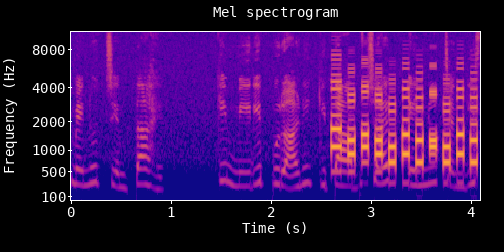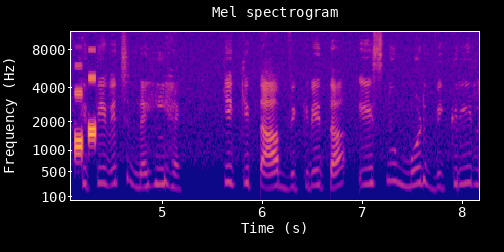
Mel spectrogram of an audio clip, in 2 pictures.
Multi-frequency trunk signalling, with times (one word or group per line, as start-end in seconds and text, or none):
2.6-2.7 KP
2.8-4.2 59528462846
4.3-4.3 ST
